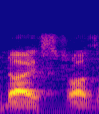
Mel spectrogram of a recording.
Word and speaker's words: Dijkstra: इसमें के जो होता है वो साइलेंट होता है, वी कॉल इट डायस्ट्रास एल्गोरिथम।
